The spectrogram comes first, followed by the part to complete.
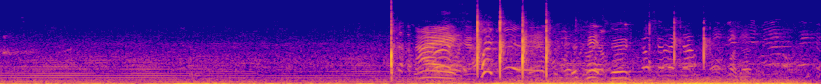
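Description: A steady low hum fades out, then about halfway through a pitched baseball lands with one sharp smack. Shouting voices and a few sharp claps follow.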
